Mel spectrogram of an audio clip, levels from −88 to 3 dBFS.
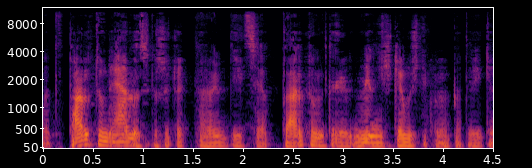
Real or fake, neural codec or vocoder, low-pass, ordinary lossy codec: fake; codec, 44.1 kHz, 1.7 kbps, Pupu-Codec; 10.8 kHz; AAC, 32 kbps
